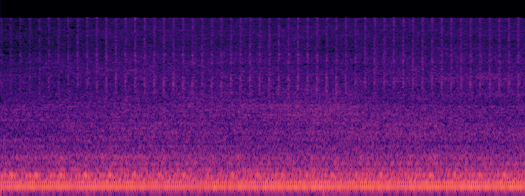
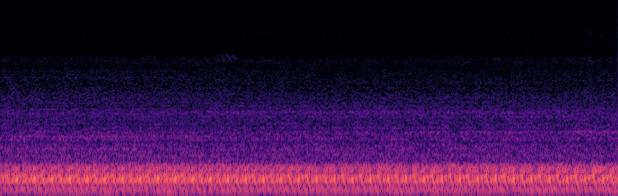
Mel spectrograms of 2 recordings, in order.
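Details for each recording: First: Aston Martin Vanquish, engine warm: steady petrol running with a light even tick/tap at roughly twice engine speed, absent from cold; abnormal valve-train-type ticking that a dealer dismissed as emissions-related, cause unconfirmed. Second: Second-generation Aston Martin Vanquish, cold start: even regular firing at steady idle, revs creeping up slightly, no ticking; sounds normal when cold, ticking only appears once warmed up.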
